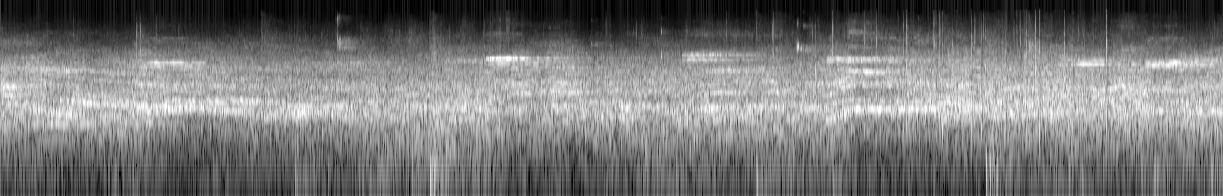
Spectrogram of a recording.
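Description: A crowd of young women and spectators chatter and call out in a large echoing hall.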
